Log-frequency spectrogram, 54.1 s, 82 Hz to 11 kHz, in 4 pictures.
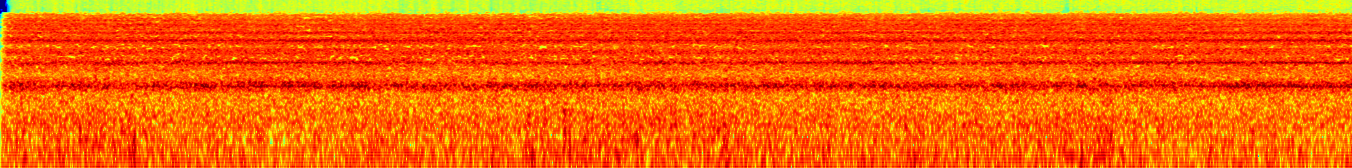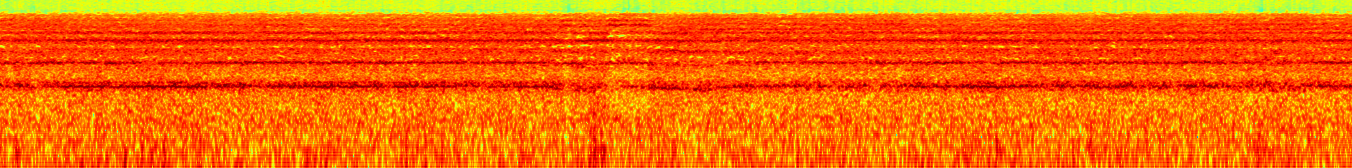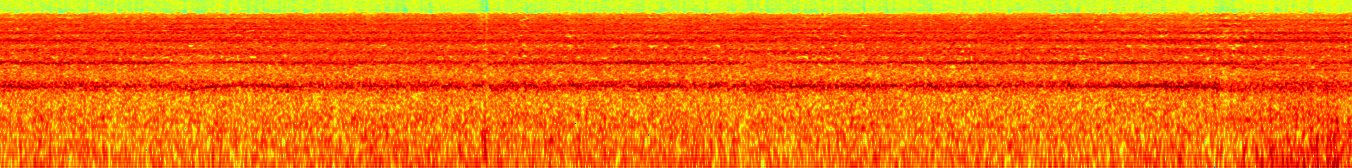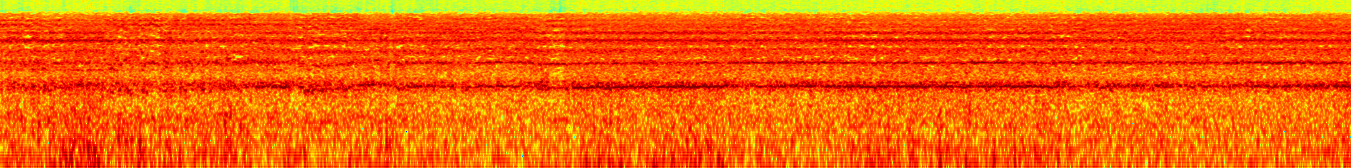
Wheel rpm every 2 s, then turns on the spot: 230, 230, 230, 230, 230, 230, 230, 230, 230, 230, 220, 230, 230, 240, 230, 230, 230, 230, 230, 230, 210, 220, 230, 230, 230, 230, 240.
none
